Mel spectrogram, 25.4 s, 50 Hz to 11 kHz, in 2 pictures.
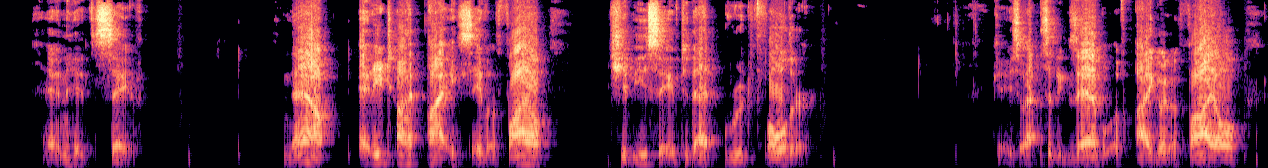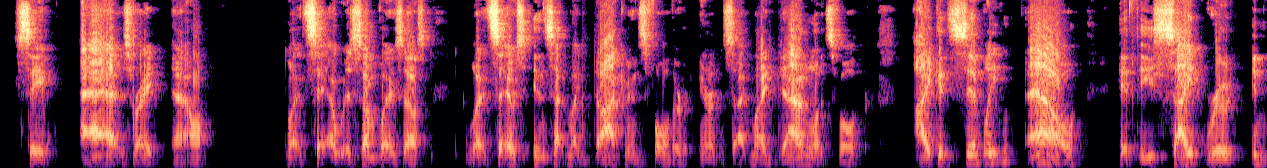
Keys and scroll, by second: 9.5 super+s.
